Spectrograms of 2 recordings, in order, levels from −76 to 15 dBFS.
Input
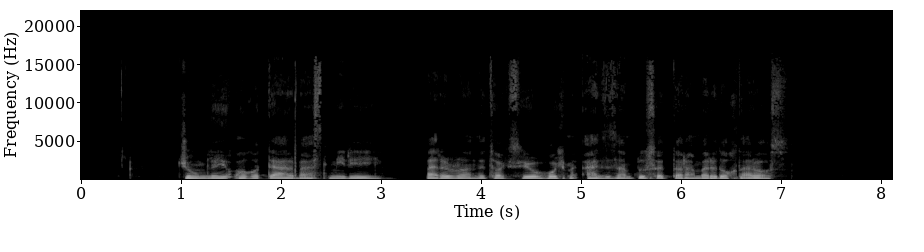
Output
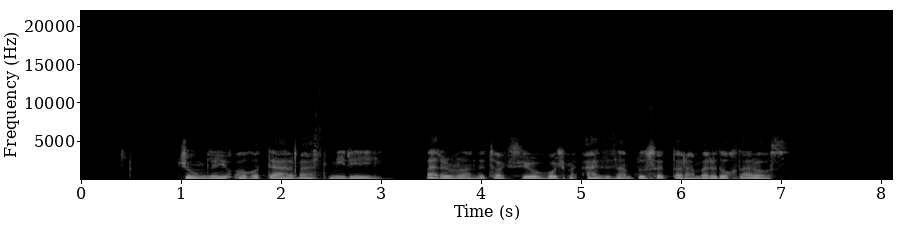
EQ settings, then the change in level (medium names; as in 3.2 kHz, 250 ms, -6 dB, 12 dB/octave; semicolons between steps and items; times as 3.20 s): resonant low-pass 3.4 kHz, resonance Q 10; peaking EQ 1.4 kHz -3 dB 2.9 oct; -5.5 dB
